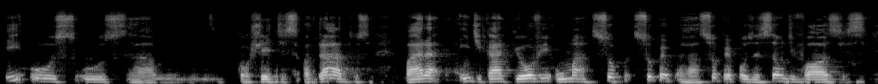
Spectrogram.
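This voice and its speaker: A man's voice: mid-range voice, slow, mellow, husky. A man giving an academic conference lecture on linguistics, hesitant and self-correcting, often repeating words.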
